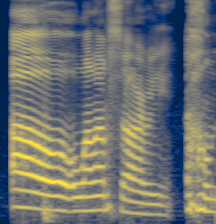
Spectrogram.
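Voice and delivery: ordinary delivery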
